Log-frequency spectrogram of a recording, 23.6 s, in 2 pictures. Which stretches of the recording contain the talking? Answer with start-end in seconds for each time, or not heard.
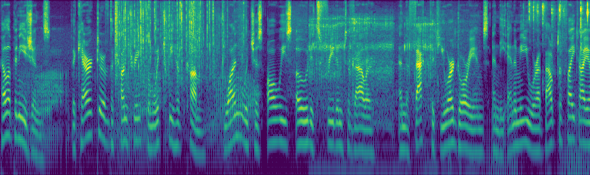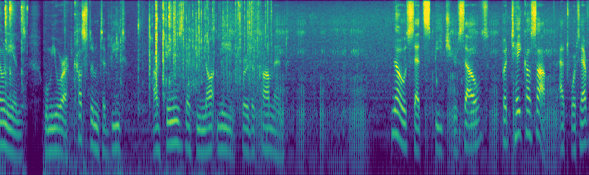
0.0-17.6, 19.6-23.5.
